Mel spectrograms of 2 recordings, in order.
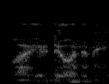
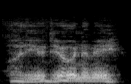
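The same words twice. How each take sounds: First: Whisper. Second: Lower. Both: Real, not acted. Pleading with the furniture piece.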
